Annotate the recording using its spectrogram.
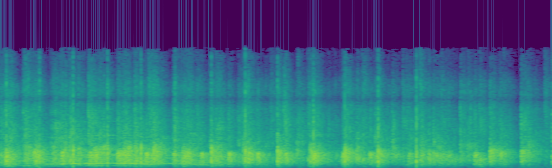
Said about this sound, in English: One more big round of applause for all of our storytellers.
